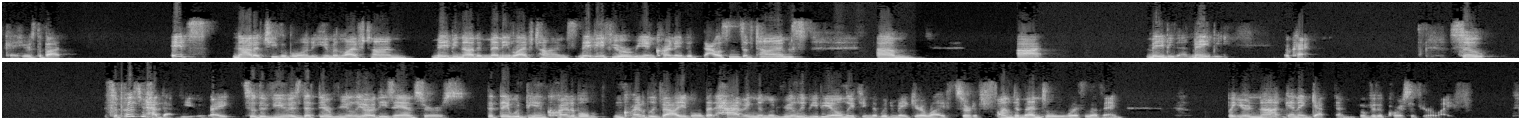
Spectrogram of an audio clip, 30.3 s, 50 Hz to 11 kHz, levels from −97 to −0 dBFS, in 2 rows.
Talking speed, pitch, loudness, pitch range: 170 wpm, 205 Hz, -16 LUFS, 175-245 Hz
